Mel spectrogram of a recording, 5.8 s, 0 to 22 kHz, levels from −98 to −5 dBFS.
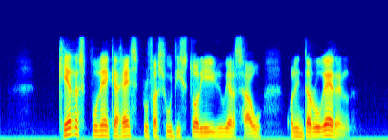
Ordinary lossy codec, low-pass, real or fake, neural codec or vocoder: MP3, 64 kbps; 7.2 kHz; fake; autoencoder, 48 kHz, 32 numbers a frame, DAC-VAE, trained on Japanese speech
